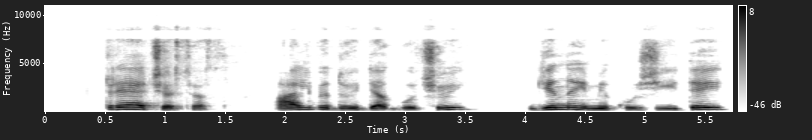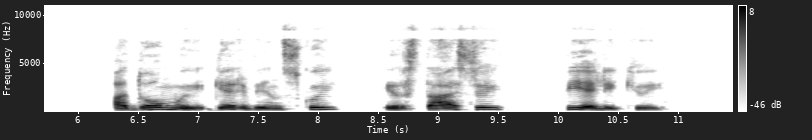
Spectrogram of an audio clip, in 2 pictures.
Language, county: Lithuanian, Telšiai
